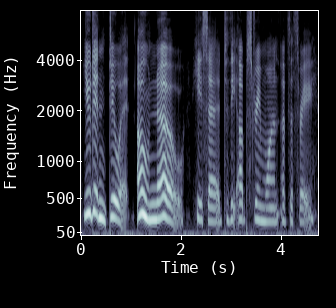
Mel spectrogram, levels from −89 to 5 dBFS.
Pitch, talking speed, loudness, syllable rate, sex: 220 Hz, 190 wpm, -17 LUFS, 3.9 syllables/s, female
